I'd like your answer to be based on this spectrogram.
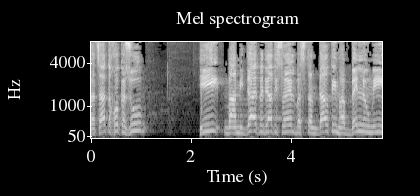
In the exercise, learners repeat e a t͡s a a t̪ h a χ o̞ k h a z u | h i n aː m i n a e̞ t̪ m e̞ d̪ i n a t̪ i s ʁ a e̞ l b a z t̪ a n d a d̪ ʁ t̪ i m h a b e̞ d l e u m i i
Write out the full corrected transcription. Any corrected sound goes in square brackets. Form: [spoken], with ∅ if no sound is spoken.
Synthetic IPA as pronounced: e a t͡s a a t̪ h a χ o̞ k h a z u | h i [m] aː m i [d] a e̞ t̪ m e̞ d̪ i n a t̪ i s ʁ a e̞ l b a [s] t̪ a n d a [∅] ʁ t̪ i m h a b e̞ [n] l e u m i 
